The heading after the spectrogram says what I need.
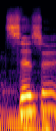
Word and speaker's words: SZA: SZA?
